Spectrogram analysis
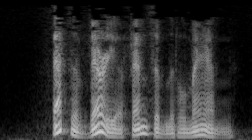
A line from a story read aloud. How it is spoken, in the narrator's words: Tinian murmured to Euleth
